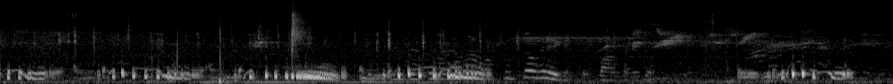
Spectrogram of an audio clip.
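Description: Pet pigeons coo close by in repeated throaty bursts, with soft chirps and clicks between them, while a person talks intermittently over the calls.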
